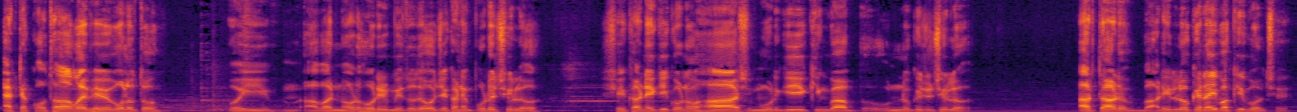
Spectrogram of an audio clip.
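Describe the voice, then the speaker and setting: A man performs a grave tantric holy man telling an eerie first-person tale. His voice is composed and medium-pitched, in dramatic audio storytelling over faint music. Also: a little slow, long pauses, natural voice. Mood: serious, urgent.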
